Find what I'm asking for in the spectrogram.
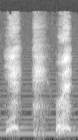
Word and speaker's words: Yahweh: In Hebrew there are no vowel sounds, so it's just four letters, YHWH, or loosely pronounced, Yahweh.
